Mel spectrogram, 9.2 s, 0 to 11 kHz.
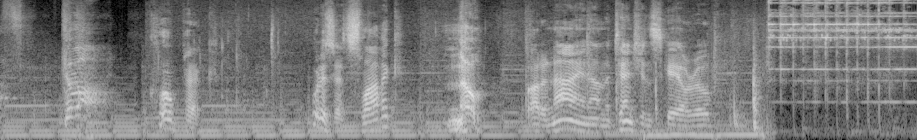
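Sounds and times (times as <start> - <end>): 
speech: 0.6 - 2.1, 3.2 - 7.6
small hand bell ringing: 7.6 - 9.1.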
